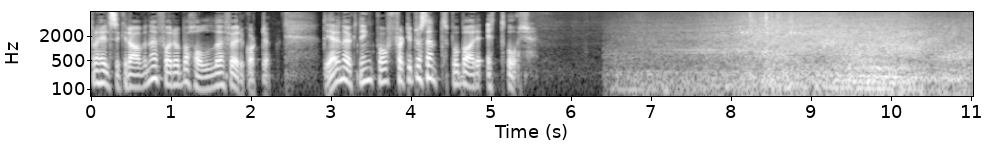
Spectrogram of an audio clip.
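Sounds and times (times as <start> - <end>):
speech: 0.0 - 5.6
traffic noise outside a parked car: 6.4 - 11.0.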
